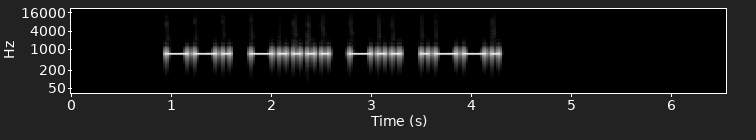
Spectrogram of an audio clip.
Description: Morse code, heard as a keyed tone, about 17 wpm, 700 Hz. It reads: G6DP
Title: DXCC-100 Call Signs - 4 Characters - 17wpm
